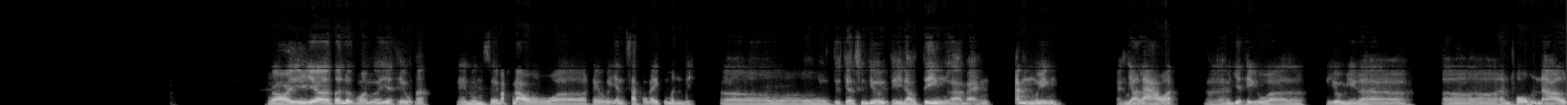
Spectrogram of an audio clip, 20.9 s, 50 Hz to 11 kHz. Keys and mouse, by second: 2.3 click, 7.9 click, 16.1 click.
